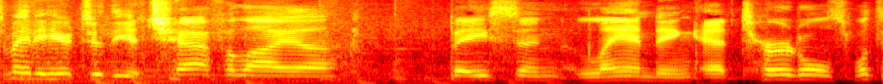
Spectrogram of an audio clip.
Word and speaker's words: Atchafalaya: We just made it here to the Atchafalaya Basin landing at Turtles. What's it called? Turtles Bay? Turtles something. We're about to go ride an airboat. I like turtles. How do you pronounce that over there? Atchafalaya?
